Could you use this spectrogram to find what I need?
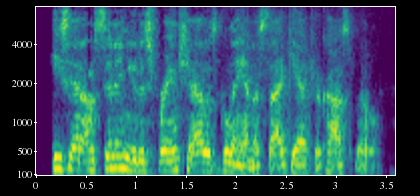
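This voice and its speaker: Somewhat breathy and fairly low-pitched, a woman speaks at a fairly quick pace with a Memphis accent. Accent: Southern US (Memphis). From US South, Memphis, Tennessee. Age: 60s. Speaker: consultant and speaker. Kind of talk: personal storytelling. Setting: virtual event.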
